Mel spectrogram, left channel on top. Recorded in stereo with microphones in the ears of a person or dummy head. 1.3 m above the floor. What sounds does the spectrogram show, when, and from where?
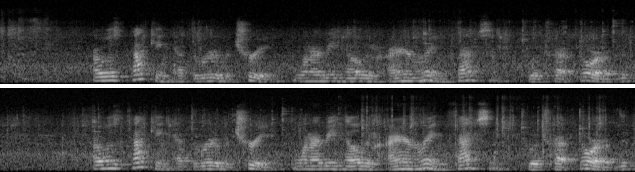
0.9 s a man speaking: centre (ahead or behind), 1.9 m; by 6.3 s 85° right, 2 m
